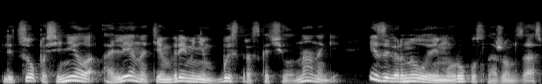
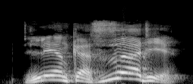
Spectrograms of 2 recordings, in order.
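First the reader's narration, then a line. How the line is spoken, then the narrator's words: Shout. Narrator (Russian): крикнул Николай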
